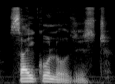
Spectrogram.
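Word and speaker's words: psychologist: उसके बाद नेक्स्ट है a scientist trend in साइकोलॉजी, उसको देखो यहाँ पे भी पी साइलेंट रहेगा, साइकोलॉजिस्ट मनोविज्ञानी।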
